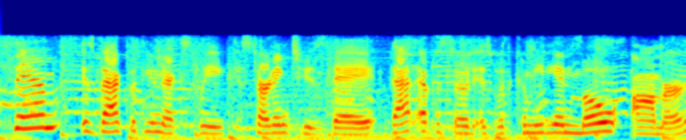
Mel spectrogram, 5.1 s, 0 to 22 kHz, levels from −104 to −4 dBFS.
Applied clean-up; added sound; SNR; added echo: none; none; none; none.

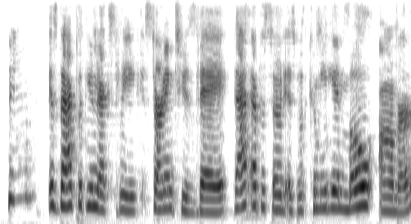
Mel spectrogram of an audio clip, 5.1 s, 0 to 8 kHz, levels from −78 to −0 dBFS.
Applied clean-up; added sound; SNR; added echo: neural mask model DeepFilterNet 3.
